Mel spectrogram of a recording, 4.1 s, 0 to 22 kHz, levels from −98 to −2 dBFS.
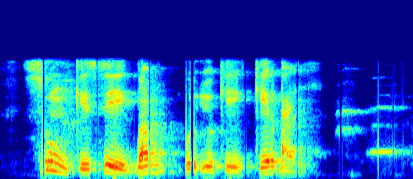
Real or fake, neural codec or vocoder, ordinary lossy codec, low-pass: fake; vocoder, 44.1 kHz, 128 mel bands every 512 samples, BigVGAN v2; Opus, 32 kbps; 5.4 kHz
